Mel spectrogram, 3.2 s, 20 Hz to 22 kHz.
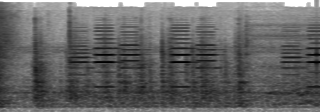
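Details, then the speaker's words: G5 ventilator check on a test lung at 50% oxygen: oxygen supply disconnected during ventilation, giving repeating high electronic alarm tones over the cycling hiss and a visual alarm; oxygen supply failure alarm. "alors je peux voir ici, j'ai une alarme visuelle et une alarme de défaut d'alimentation d'oxygène."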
